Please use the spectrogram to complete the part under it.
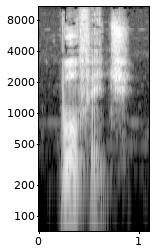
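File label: "wharfage", British English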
